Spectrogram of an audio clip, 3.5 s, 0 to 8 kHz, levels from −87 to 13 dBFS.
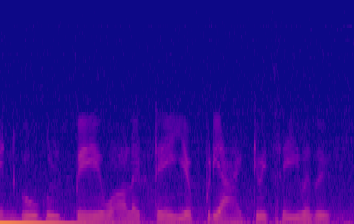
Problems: low volume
